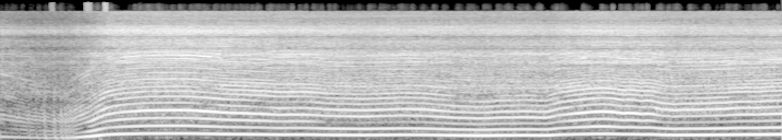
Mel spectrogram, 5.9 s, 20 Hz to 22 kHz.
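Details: Husqvarna 562XP 60cc chainsaw, back from the shop after dealer reflashed its software for dying when hot and stumbling, bucking dead windfall about two-thirds of a tank in: high clean two-stroke scream dips slightly as chain bites, recovers smoothly; normal under load.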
